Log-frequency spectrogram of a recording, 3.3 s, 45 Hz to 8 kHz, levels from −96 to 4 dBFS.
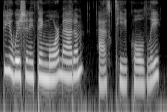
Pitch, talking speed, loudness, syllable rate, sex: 215 Hz, 160 wpm, -19 LUFS, 5.2 syllables/s, female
